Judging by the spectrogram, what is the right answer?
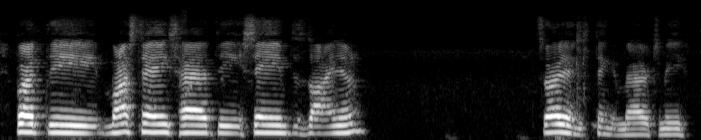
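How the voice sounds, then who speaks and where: Fairly slow and dark, mellow in tone, this voice leaves long, frequent pauses. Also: man, high pitch for a man. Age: 70s. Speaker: model railroad hobbyist. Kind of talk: casual chat. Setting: livestream.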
